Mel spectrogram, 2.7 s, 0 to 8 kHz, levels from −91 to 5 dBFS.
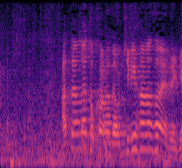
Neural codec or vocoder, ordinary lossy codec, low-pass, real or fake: none; none; none; real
